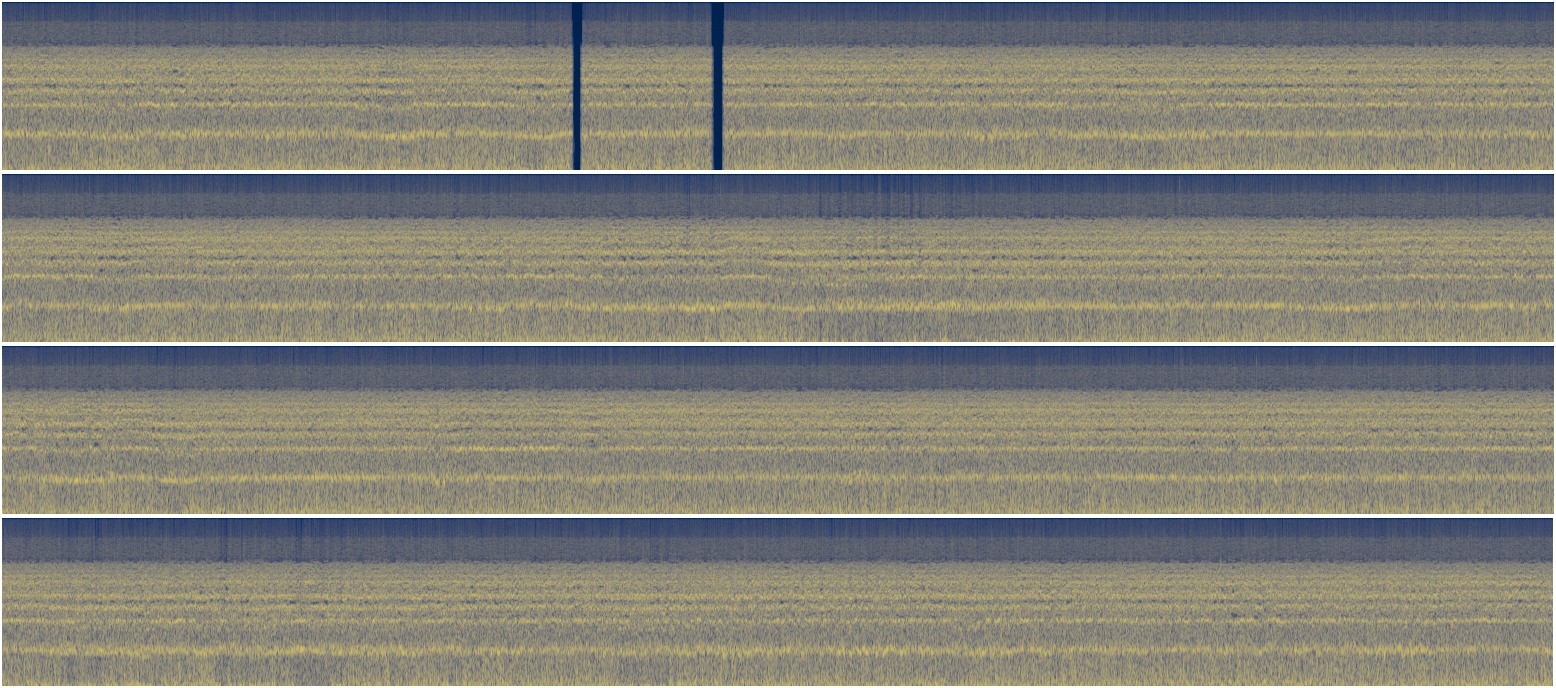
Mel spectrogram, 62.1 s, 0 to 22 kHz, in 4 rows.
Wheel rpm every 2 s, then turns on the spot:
230, 230, 230, 230, 230, 230, 230, 230, 230, 230, 230, 220, 220, 230, 220, 230, 230, 230, 230, 230, 230, 230, 230, 230, 220, 230, 220, 230, 230, 230, 230.
none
